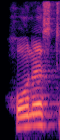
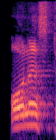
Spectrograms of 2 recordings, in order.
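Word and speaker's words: honest: जैसे होनेस्ट नहीं है, ये हम कई बार गलती से होनेस्ट पढ़ जाते हैं क्योंकि इसमें एच है आगे, जबकि ये ऑनेस्ट है, ऑनेस्ट। एच इसमें साइलेंट है, तो ओ की आवाज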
